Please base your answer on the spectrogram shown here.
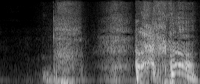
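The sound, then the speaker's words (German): A sneeze: two breathy, noisy bursts followed by a louder voiced explosive burst with a falling tone, heard alone without talk. “Da muss ich niesen.”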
